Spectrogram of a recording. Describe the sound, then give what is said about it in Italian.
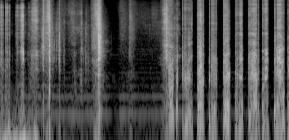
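Scissors snip through paper, first a few scattered cuts with a pause, then a quick steady run of crisp, rhythmic snips. No one speaks. “…, le forbici come strumento musicale.”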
